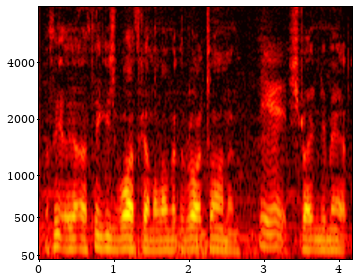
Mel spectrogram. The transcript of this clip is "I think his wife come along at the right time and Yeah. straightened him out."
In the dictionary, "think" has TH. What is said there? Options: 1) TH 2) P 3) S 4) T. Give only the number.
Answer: 1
